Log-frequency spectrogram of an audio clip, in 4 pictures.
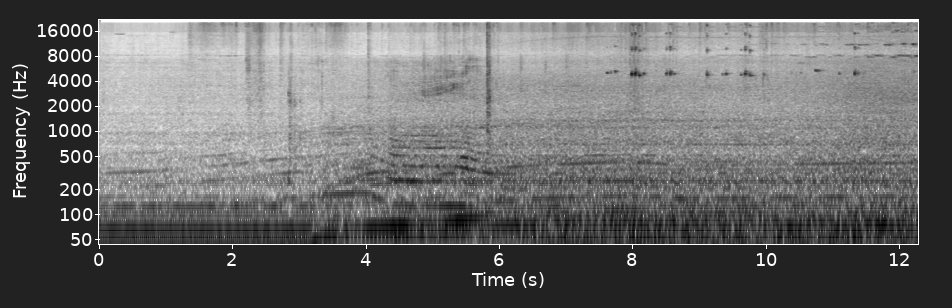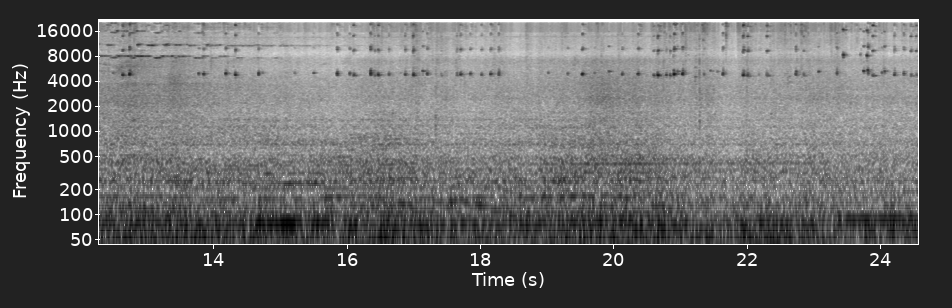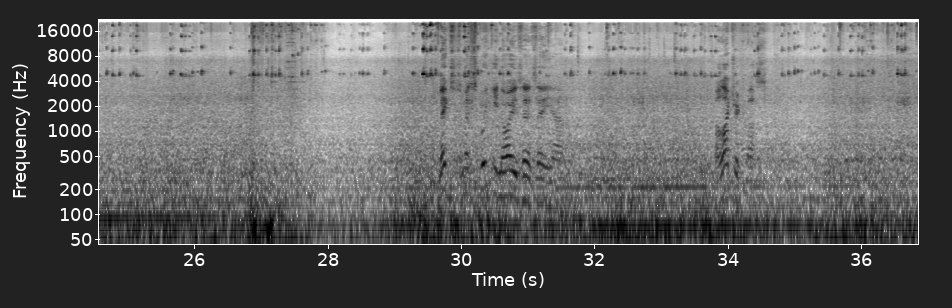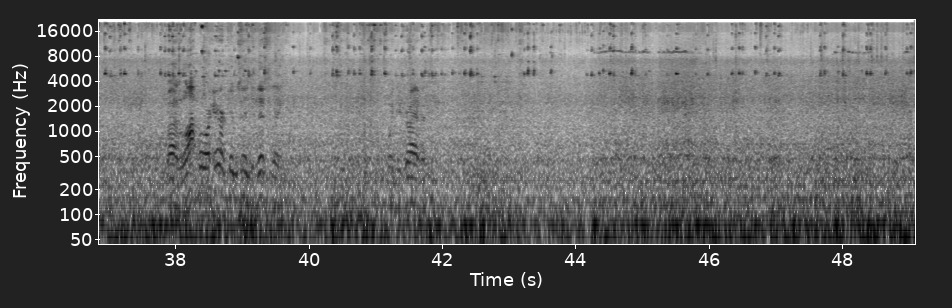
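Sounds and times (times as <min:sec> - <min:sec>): bus body squeaks and rattles: 0:00.0 - 0:49.0
bus diesel engine rumbling: 0:00.0 - 0:49.0.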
